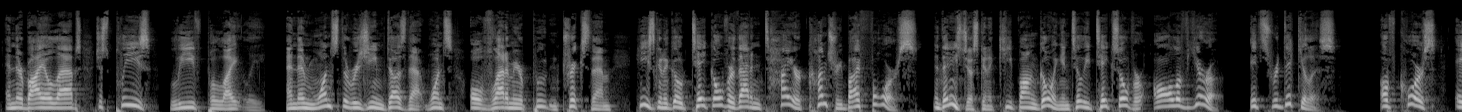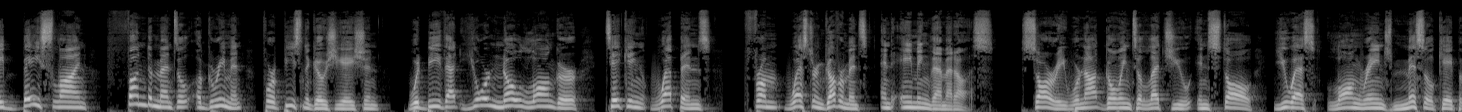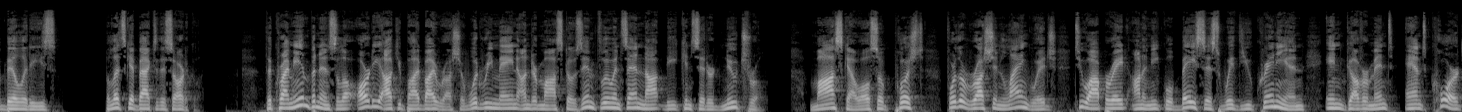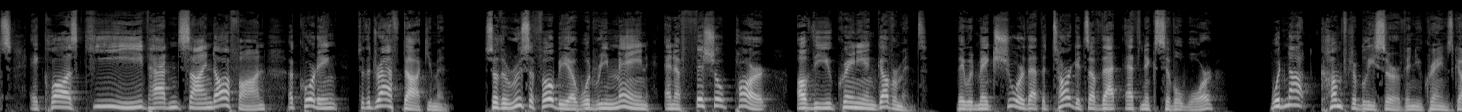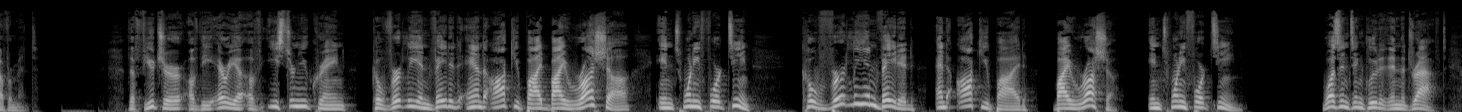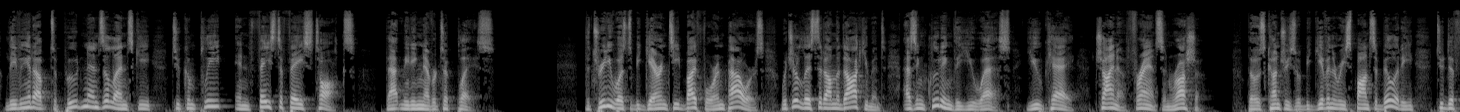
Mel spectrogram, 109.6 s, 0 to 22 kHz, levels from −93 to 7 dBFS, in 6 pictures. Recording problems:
none

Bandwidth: 14.5 kHz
